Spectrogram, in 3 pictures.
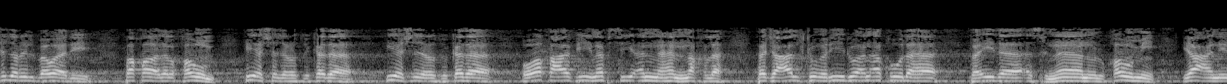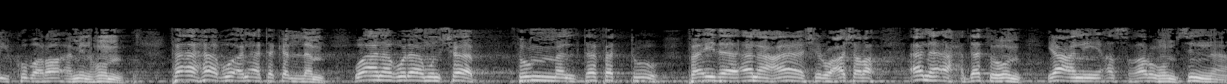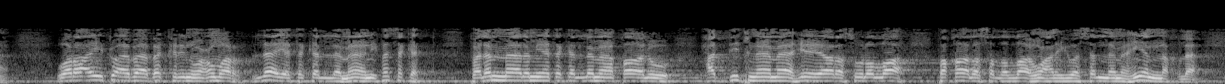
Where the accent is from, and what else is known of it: Egypt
